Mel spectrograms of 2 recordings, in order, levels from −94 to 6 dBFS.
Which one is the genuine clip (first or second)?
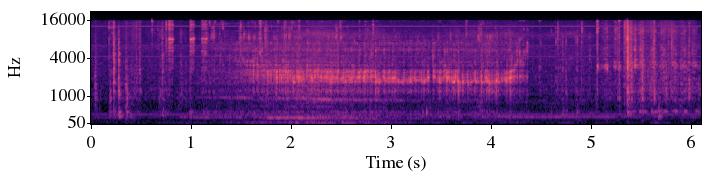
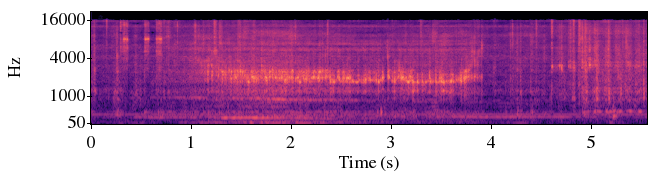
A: first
